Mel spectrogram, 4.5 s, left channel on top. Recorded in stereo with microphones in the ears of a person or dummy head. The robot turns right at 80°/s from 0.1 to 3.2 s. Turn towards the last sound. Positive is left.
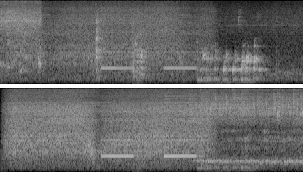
turn(degrees=-40)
